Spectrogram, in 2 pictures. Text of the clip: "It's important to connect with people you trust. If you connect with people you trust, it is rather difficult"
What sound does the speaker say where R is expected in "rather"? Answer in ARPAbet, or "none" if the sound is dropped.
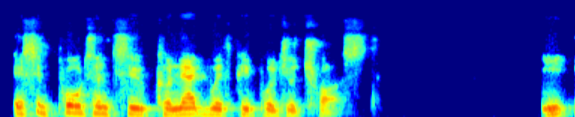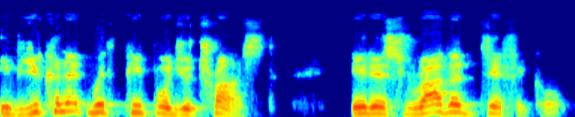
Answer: R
